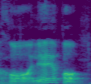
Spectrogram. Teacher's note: هي خالا، اللام مرققة، صحيح الخاء مفخمة ولكن اللام تكون مرققة، يبقى خالق.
